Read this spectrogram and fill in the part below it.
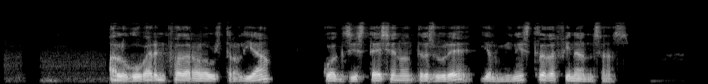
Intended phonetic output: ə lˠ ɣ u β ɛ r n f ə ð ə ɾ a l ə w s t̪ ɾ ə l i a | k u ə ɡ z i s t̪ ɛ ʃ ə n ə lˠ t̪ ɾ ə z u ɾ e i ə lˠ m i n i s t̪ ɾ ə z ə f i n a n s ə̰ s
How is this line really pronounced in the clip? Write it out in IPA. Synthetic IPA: ə lˠ ɣ u β ɛ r n f ə ð ə ɾ a l ə w s t̪ ɾ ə l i a | k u ə ɡ z i s t̪ ɛ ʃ ə n ə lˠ t̪ ɾ ə z u ɾ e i ə lˠ m i n i s t̪ ɾ ə ð ə f i n a n s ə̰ s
